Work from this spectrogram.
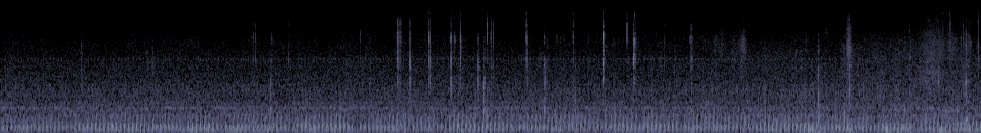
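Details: Four one-week-old kittens, three females and one male, nursing on their mother Missy "BlueBelle", eyes and ears still closed, just learning to purr: a faint, low, continuous rumbling purr with scattered soft clicking sounds above it.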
